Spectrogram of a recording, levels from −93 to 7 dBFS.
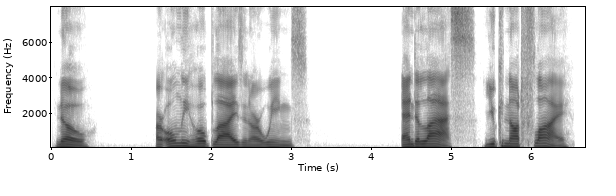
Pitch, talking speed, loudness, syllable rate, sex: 125 Hz, 110 wpm, -19 LUFS, 3.6 syllables/s, male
